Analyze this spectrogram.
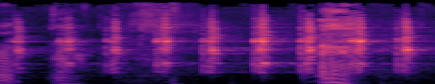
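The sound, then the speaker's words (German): An alarm clock lying under a bed ticks steadily on its own, a quick, even series of sharp, bright clicks about four per second with no voices over it. “Das ist ja unser Wecker. Der macht das Geräusch.”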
